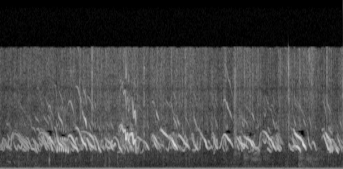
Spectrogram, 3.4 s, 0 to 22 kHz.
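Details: Black Mottled Brahma chickens recorded in 2020, giving busy, high-pitched chirps in quick succession from several birds at once, over a continuous low droning hum.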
